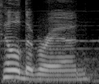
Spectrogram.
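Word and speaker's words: Hildibrand: Since parting ways, I've searched every alley in Diabar and Everkeep for signs of this Hildigrand character. It's pronounced Hildabbran.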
